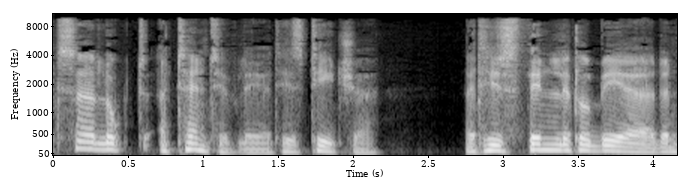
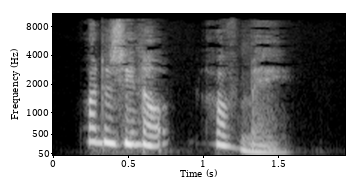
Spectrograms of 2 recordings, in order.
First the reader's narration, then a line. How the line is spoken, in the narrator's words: He asked himself, sadly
